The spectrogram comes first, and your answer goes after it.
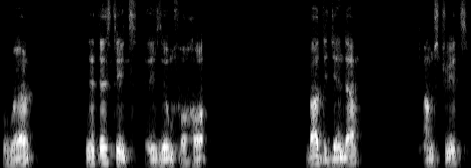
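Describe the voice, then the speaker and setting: Over a video call, a young Nigerian man takes part in a mock visa interview, replying earnestly and formally in a Nigerian accent and often starting his words over. He speaks slowly in a fairly low, somewhat mellow, husky voice.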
